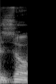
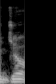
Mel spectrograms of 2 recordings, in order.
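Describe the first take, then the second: First: ज़ौ with a buzzing z, not j; z with nukta. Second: जौ with a plain j as in jam; the wrong way, जौ with j. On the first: Teacher contrasting ज़ौ with जौ for students, clear z. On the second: Teacher showing the j sound students must avoid, plain. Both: Shown as a demonstration. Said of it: "न तो जौ हो जाएगा".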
